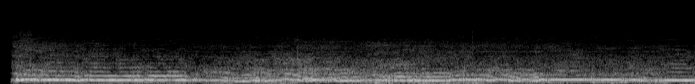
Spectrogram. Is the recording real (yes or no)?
no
